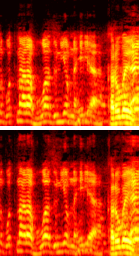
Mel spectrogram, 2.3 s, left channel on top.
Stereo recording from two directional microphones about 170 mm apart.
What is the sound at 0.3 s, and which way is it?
A man's voice, 20° right (ahead or behind).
